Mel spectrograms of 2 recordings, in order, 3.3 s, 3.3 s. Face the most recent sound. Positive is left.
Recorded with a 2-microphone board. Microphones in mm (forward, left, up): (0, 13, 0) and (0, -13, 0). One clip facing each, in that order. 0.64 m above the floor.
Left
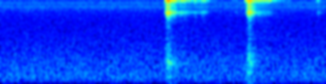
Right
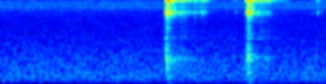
turn(degrees=-80)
